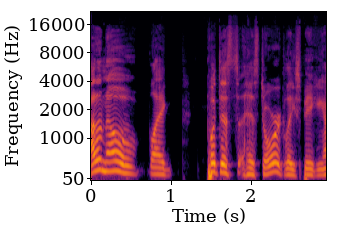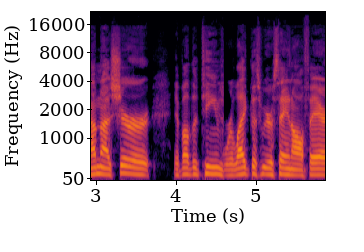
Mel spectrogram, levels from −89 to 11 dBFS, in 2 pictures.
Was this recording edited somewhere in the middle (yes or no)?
yes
